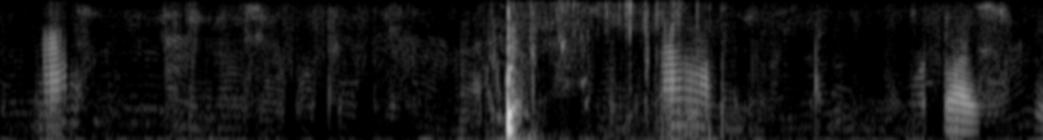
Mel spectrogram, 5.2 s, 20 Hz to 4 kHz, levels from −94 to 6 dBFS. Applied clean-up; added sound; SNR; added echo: neural separator model SepFormer WHAM!.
